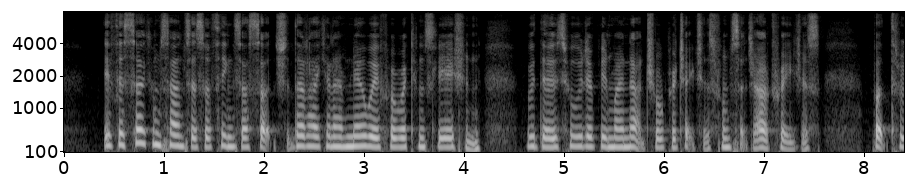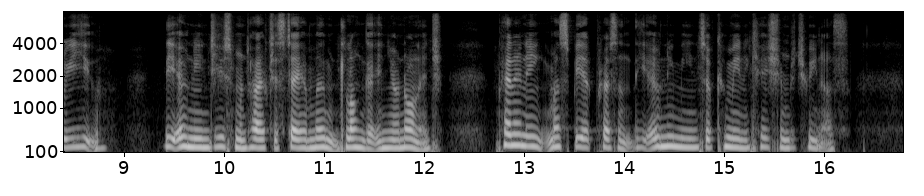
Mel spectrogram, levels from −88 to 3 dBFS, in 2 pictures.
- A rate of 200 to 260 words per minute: Yes, fast, 205 wpm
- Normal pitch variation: No, narrow, 2.3 semitones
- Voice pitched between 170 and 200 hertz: Yes, high, 190 Hz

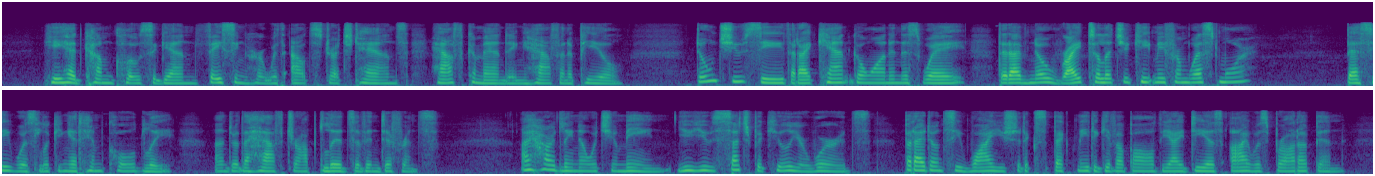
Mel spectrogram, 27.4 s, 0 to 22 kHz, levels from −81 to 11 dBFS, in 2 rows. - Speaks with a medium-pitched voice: Yes, medium, 165 Hz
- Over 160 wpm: Yes, average, 175 wpm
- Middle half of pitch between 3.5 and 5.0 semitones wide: No, average, 2.9 semitones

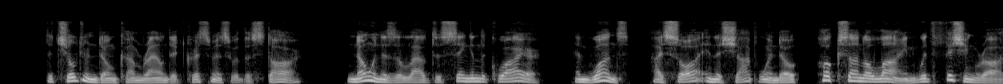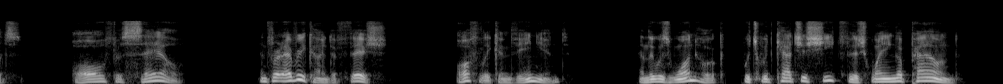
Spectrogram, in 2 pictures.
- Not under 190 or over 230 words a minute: No, average, 175 wpm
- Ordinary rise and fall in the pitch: No, wide, 6.6 semitones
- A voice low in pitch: Yes, low, 120 Hz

